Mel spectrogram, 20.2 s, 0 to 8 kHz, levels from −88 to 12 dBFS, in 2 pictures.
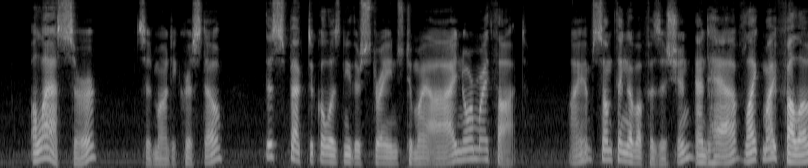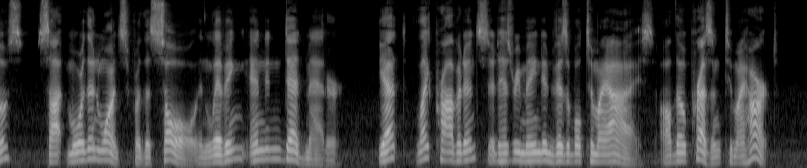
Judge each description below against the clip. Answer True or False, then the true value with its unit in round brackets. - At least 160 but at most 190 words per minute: True (165 wpm)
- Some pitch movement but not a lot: False (6.1 semitones)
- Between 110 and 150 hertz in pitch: True (140 Hz)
